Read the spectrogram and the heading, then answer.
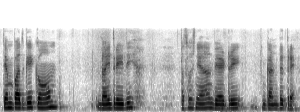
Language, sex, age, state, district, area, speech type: Kashmiri, male, 18-30, Jammu and Kashmir, Pulwama, urban, spontaneous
